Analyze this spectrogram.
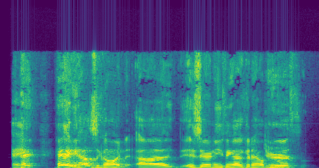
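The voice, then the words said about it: Loud salesman voice. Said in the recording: “The volume of your voice is here? ... Can you bring it down here, please?”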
